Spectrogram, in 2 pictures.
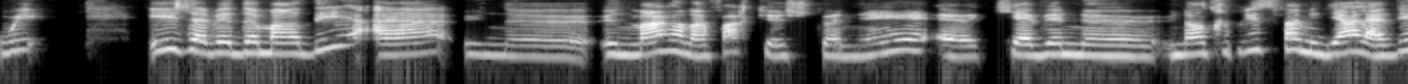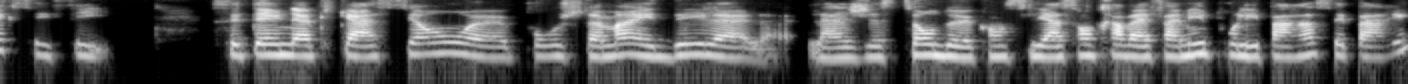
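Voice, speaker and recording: A woman uses a normal speaking voice at a fairly high pitch, moving at a moderate pace with ordinary pitch variation in a dry, close sound with no echo. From Quebec. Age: 40s. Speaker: founder of a business mothers' network. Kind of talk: interview.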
